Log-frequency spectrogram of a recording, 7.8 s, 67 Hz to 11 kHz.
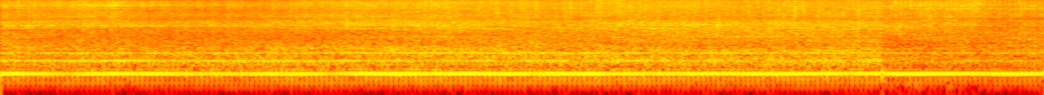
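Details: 1985 Billy Goat leaf blower, Briggs & Stratton 8 HP, after new spark plug, oil change, air filter and replacement gas tank: constant even engine note at fixed speed, no misses or knocks; normal running.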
